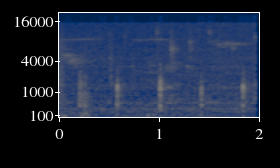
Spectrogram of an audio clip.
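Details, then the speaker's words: Adult woman's jaw clicking, long-standing severe temporomandibular joint disorder (she suspects something beyond TMJ): four sharp, evenly spaced clicks with jaw movement. "can you hear my jaw click I've had really bad TMJ for a long time like I think it's beyond TMJ it's probably something else"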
